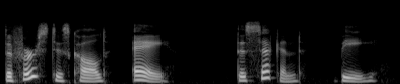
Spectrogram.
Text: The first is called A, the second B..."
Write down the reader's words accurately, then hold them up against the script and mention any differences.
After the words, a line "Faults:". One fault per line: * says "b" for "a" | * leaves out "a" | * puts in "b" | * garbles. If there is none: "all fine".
The first is called A, the second B..."
Faults:
all fine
